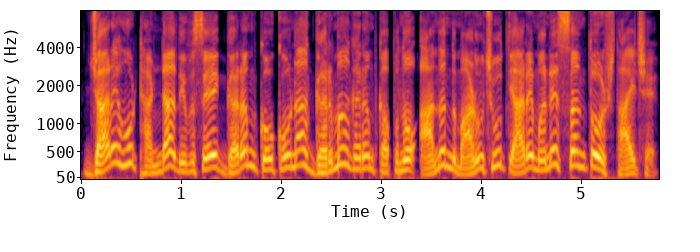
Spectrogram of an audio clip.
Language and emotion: Gujarati, happy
